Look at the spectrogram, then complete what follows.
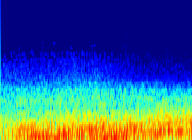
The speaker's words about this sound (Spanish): De noche, un coche circula por una avenida plagada de establecimientos con los escaparates iluminados.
